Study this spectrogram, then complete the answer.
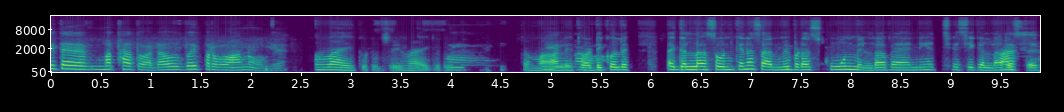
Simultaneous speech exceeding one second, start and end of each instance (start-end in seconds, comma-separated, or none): none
